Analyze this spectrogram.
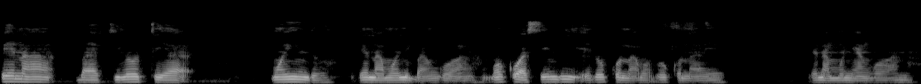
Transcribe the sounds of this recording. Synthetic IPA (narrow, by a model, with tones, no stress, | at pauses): pe˦na˨ | ba˨ki˨lo˦te˨ja˨ | mo˨i˦ndo˨ | nde˦na˨mɔ˦ni˦ba˨ŋɡo˦wa˦na˨mɔ˦kɔ˦a˨si˦mbi˦ḛ˨lɔ˦ko˦na˨ma̰˨bɔ˦kɔ˦na˨je˦ | nde˦na˨mɔ˦ni˦ja˨ŋɡo˦wa˦na˦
